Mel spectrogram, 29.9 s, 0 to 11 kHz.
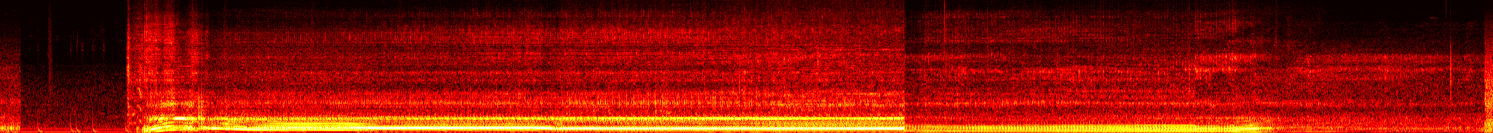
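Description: BMW 335i's N55 turbocharged inline-six, fitted with a catless downpipe, starting up about three seconds in: it flares, then idles, its pitch stepping down twice as it settles. About halfway through the sound changes abruptly to a lower, steadier engine note, which grows quieter near the end.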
